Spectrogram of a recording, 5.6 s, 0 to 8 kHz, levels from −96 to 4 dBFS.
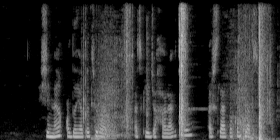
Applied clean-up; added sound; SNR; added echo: classical method log-MMSE.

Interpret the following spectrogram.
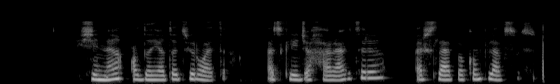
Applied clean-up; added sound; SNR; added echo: none; none; none; none.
